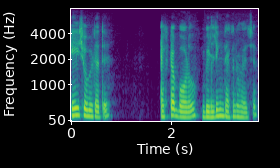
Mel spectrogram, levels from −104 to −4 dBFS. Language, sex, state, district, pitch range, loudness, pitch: Bengali, male, West Bengal, Jhargram, 140-170 Hz, -23 LUFS, 150 Hz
